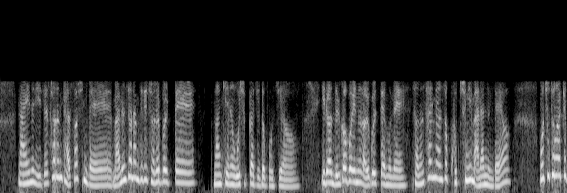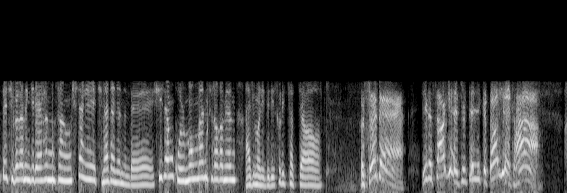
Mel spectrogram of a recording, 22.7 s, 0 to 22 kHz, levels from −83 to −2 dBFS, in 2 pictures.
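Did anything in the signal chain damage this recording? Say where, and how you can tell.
Yes. The speech sounds muffled and gargly from start to finish, with nothing above about 3.8 kHz. That points to the codec stage, specifically the RealAudio 14.4 codec, a dial-up speech coder whose heavy damage fits an 8 kbit/s rate.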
